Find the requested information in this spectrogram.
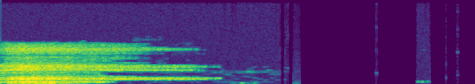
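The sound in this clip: A single deep, drawn-out inhale taken during a guided energy meditation, loud and breathy for about two seconds before fading, followed by a few faint small sounds.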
